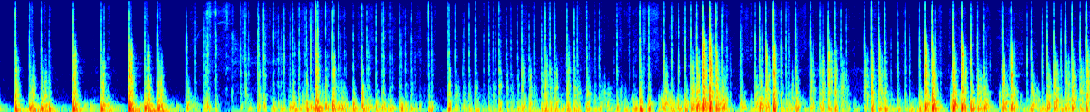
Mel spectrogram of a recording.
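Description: A small pink paper index card pad, held in the hands, is tapped and scratched with fingertips and nails. Quick, dull, low taps with almost no ring come in rapid bursts, broken up by stretches of soft, rustling scratching.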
